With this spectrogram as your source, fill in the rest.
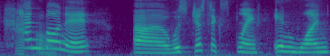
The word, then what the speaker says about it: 한 번에: Okay, 한 번 is one time 에, 한 번에. And you pronounce it 네, not 에, because of the 받침, the second consonant under 한 번. Okay, 한 번에 갈 수 있어요.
